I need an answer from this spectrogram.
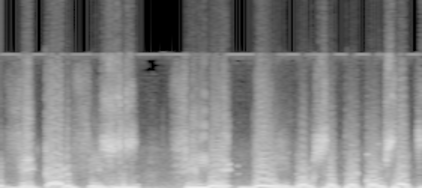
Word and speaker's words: Vicarius Filii Dei: Mais si on va bien prononcer ça en latin, Vicarius, il faut dire Vicarius Filii Dei.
